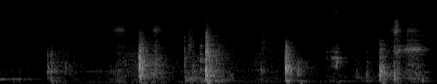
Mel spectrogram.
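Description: Cellar door in an old farmhouse being opened, a string of close wooden knocks, clacks and creaks as the latch and panel shift, with a few sharper bangs among them.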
